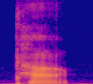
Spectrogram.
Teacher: था जो है स्पर्श भी है, अघोष भी है, महाप्राण भी है और दंते व्यंजन भी है।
